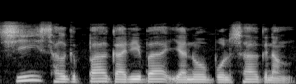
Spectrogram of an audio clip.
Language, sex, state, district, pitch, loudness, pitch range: Garo, male, Meghalaya, South Garo Hills, 120 Hz, -16 LUFS, 110-130 Hz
